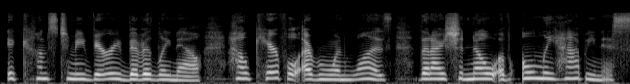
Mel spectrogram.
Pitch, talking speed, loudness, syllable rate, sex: 235 Hz, 180 wpm, -18 LUFS, 5.6 syllables/s, female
